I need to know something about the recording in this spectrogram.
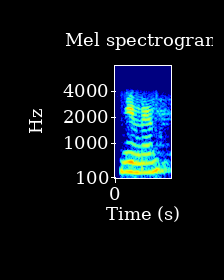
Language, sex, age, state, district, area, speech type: Hindi, female, 18-30, Madhya Pradesh, Harda, urban, conversation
